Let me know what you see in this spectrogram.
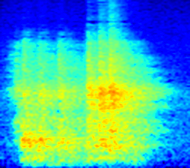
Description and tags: weird-sound
Weird strange sound. Visit the website and have fun.
experimental, weird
